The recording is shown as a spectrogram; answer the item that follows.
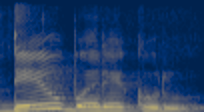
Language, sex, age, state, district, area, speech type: Goan Konkani, female, 30-45, Goa, Canacona, rural, spontaneous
